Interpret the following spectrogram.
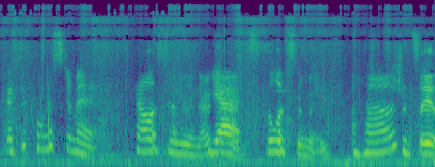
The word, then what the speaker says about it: Callistemon: It's a callistemon.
